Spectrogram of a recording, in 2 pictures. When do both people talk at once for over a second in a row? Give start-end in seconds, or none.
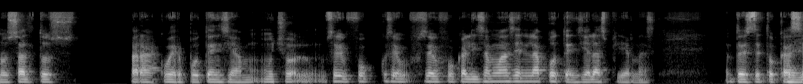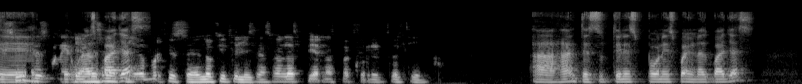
7.6-9.6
